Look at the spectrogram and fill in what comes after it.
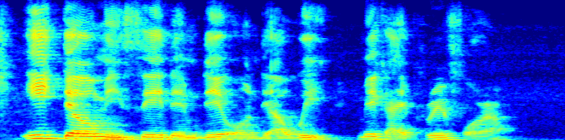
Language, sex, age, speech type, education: Nigerian Pidgin, male, 15-29, spontaneous, tertiary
